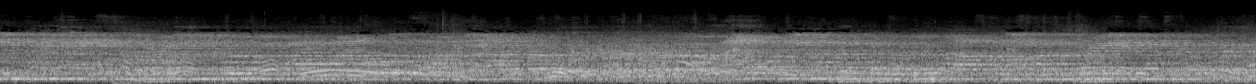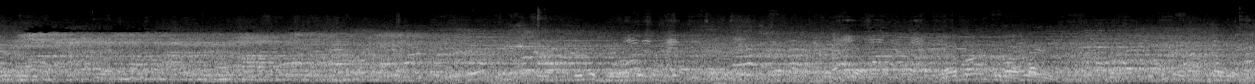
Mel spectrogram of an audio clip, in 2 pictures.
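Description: A crowd of men and women chatter and call out in a large echoing hall.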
